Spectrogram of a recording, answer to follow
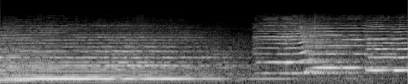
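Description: Recorded string music led by violin, playing long held notes. About two seconds in, the low notes fade and the music dips briefly, then a higher violin line comes in.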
